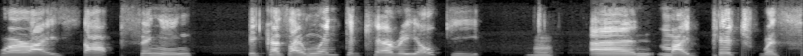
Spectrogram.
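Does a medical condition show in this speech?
Yes: cerebral palsy; present from birth, vocal cords damaged by intubation tube during surgery; voice ruined by intubation, lost singing ability, trying to sing again.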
